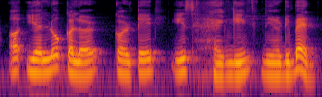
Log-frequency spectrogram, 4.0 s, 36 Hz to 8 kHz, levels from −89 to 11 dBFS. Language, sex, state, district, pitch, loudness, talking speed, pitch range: English, male, Assam, Kamrup Metropolitan, 140 Hz, -17 LUFS, 135 wpm, 125-145 Hz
